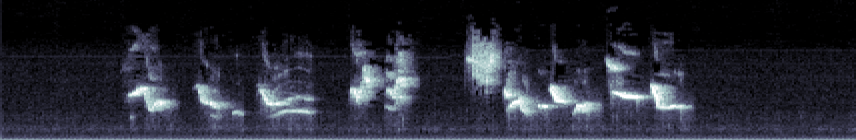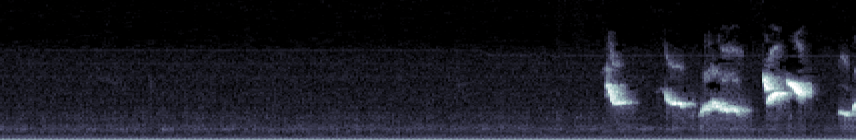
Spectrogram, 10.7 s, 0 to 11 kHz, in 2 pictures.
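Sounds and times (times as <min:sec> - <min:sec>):
Eurasian blackcap song: 0:00.8 - 0:04.4, 0:09.1 - 0:10.6.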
